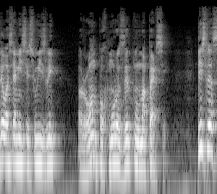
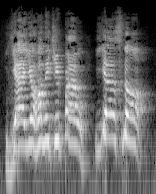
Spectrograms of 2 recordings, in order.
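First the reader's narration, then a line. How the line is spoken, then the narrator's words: Screeching in reply. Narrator (Ukrainian): верещав у відповідь йому Рон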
